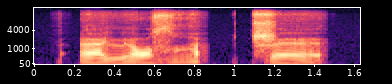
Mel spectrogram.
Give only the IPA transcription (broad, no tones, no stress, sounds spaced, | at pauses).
ʔ æ lʲ ɔ zˤ ɛ̤ | ʈ͡ʂ ɛ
